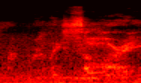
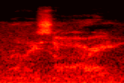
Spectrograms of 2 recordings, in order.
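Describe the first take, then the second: First: Hushed whispered apology; whispering. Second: Breathy whispered apology after a laugh; whispering. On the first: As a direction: whisper it, leaning in. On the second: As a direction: lean in and whisper it. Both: Acted. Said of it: "I gotta whisper that part".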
